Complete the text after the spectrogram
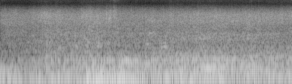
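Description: A motor scooter rides past on a wet road.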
